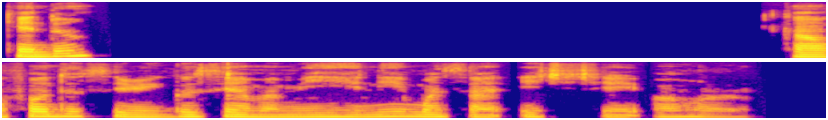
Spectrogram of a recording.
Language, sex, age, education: Igbo, male, 15-29, tertiary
